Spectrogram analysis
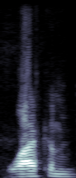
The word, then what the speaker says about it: Wacom: company pronounce it so i think he said like what you do with your dog you walk them when they first came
